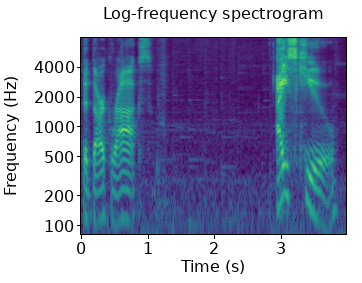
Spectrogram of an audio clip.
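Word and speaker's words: Eiscue: Ice Q. That's how you say its name.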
